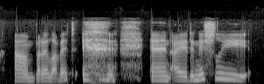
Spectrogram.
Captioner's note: laughs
